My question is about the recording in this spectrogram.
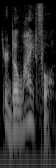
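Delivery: soft, intimate reassurance; hushed, loving tone; tender affirmation. Acted. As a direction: say it gently, as the Lord to a loved child. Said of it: "what the Lord is saying to you today".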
